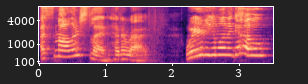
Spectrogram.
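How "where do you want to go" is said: loud, higher holler across the snow; hollering driver. A narrator's reading. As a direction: shout the question over to them. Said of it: "the driver hollered".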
